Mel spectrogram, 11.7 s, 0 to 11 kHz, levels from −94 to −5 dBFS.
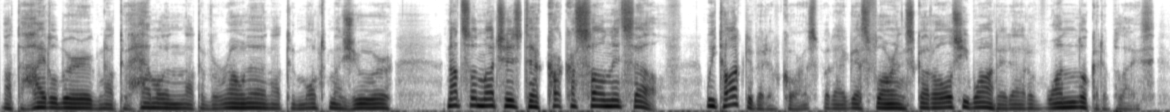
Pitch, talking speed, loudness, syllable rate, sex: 130 Hz, 205 wpm, -17 LUFS, 5.7 syllables/s, male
